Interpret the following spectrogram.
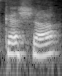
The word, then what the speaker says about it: Kasia: c'est cash a donc ça se prononce kasha mais on l'écrit kasia et donc j'ai répondu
